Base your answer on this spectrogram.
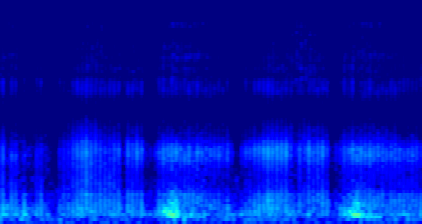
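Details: House cat dozing deeply in Aichi Prefecture, Japan, its snore compared to an old man's and at first taken for purring; a continuous gravelly hum throbs with breaths roughly every two seconds.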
